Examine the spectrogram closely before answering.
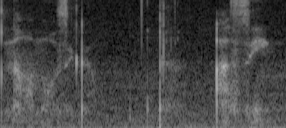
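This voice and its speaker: Whispering in a calm tone at a fairly slow pace, the speaker is heard over noticeable background noise. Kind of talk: whispered bedtime story reading. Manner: whispered, soft, calm.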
